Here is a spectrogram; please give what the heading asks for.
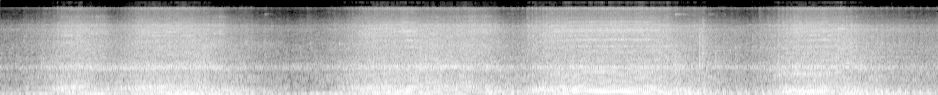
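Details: Honda Scoopy FI scooter CVT; earlier it was rough and sluggish at low RPM. It revs up and settles in smooth swells every few seconds with no gritty sound; the drive now runs clean and responsive.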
